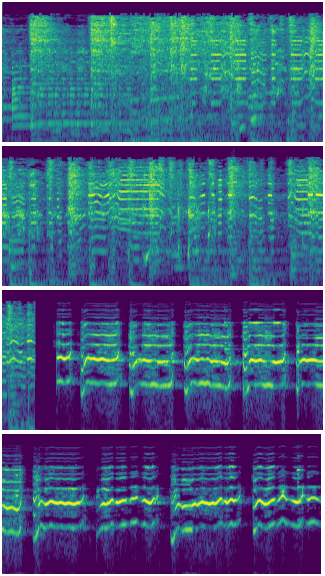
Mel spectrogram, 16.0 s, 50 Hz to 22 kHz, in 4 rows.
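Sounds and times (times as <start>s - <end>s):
burst of music: 0.0s - 8.4s
high-pitched animal-like squeals: 8.7s - 16.0s.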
